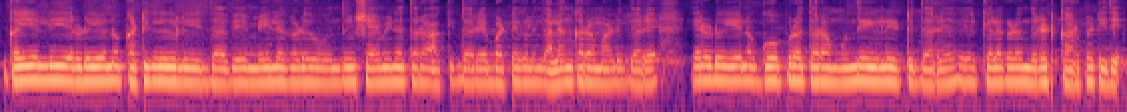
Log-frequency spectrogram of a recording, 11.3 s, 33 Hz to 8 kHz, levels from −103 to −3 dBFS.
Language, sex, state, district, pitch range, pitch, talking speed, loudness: Kannada, male, Karnataka, Bellary, 145-155 Hz, 150 Hz, 130 wpm, -25 LUFS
